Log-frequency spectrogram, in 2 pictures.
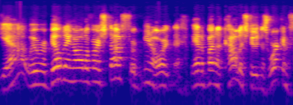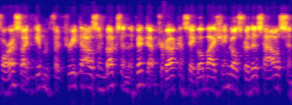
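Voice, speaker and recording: A man with an American accent talks at a very fast pace, his bright, sharp tone set at a fairly high pitch. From US Midwest, Illinois. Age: 60s. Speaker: creationist evangelist. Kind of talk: interview. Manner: animated.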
